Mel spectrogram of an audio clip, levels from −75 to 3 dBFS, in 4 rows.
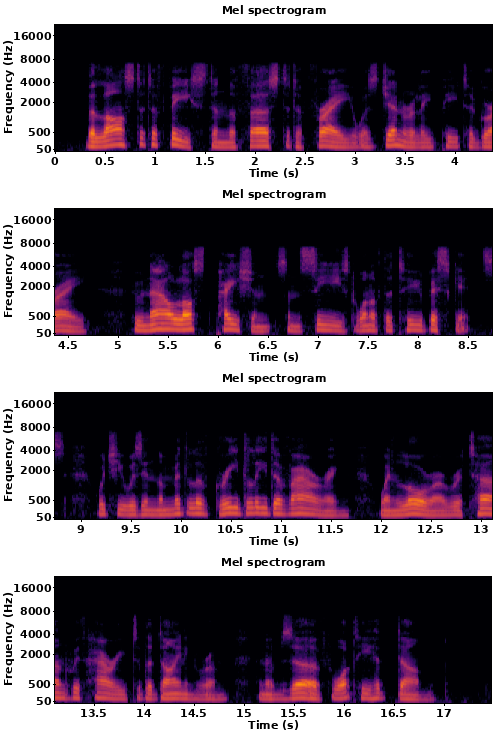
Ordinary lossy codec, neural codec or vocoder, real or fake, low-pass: MP3, 48 kbps; codec, 16 kHz in and 24 kHz out, 1 kbps, XY-Tokenizer; fake; 7.2 kHz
